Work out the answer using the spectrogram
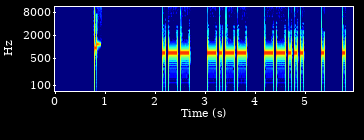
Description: Morse code, heard as a keyed tone, about 20 wpm, spaced as for 15 wpm, 700 Hz. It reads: WY7EE
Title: 167 Lesson 27g - Number 7 - Call Signs 20wpm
